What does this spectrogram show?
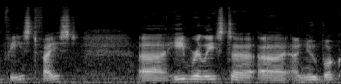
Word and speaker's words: Feist: I'm also looking forward to Raymond E. Feast's, I think that's how you pronounce his last name, Feist.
